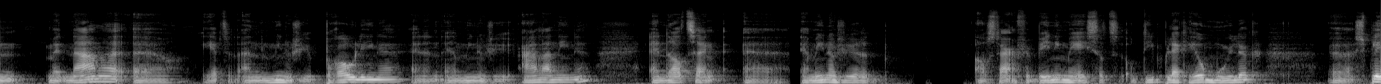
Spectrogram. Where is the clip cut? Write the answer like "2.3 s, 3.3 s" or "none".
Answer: 7.9 s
